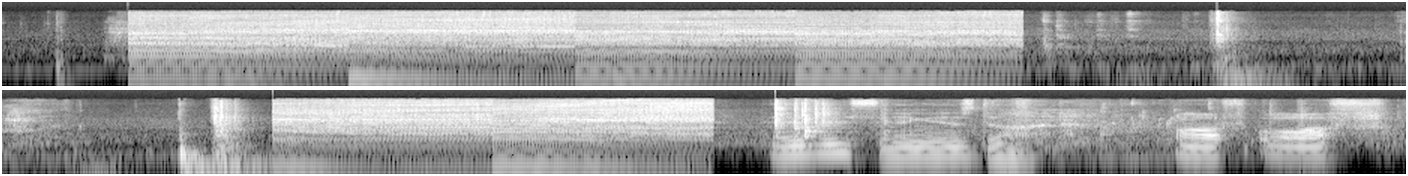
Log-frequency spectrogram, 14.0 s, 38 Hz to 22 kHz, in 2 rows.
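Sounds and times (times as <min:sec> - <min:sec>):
press tool motor whine: 0:00.6 - 0:05.1, 0:08.4 - 0:10.6.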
